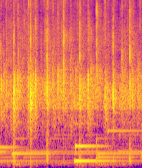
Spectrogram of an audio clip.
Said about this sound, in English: Can we just applaud the Lord for those who want to give their lives to Jesus?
